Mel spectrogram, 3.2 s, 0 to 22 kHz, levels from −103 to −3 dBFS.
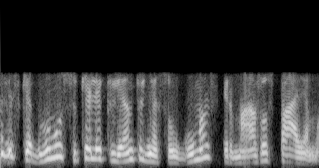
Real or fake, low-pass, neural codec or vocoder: real; 3.6 kHz; none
